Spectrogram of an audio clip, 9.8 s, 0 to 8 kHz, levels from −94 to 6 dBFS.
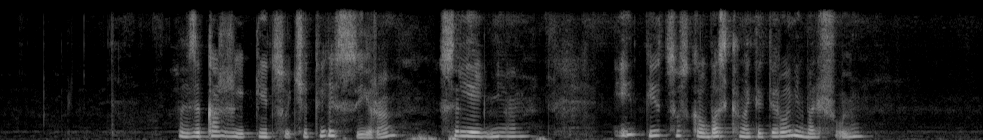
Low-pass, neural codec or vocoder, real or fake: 7.2 kHz; codec, 16 kHz in and 24 kHz out, 1.1 kbps, FireRedTTS-2 codec; fake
